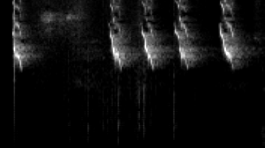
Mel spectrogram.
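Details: Chicken chicks held close to a person's ear give five loud, high peeps, each sharply falling, spaced roughly every half second, with faint background rustling.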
